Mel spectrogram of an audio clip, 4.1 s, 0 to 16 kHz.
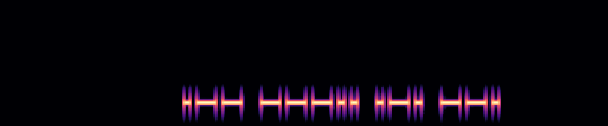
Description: Morse code, heard as a keyed tone, about 28 wpm, 700 Hz. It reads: W8RG
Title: USA Call Signs - 4 Characters - 2x Character Spacing - 28wpm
